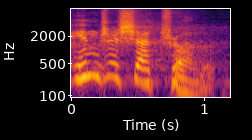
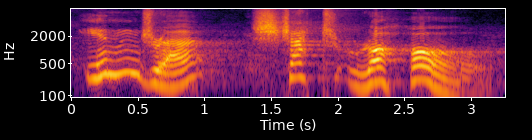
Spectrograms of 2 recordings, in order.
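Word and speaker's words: Indrashatru: So Indra Shatro, but they mispronounced it as Indra Shatraho, Visarga, Oho. Instead of just Indra Shatro, Indra Shatraho, which completely changes the meaning to that person who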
